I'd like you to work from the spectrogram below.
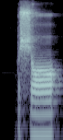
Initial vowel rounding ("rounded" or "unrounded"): rounded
